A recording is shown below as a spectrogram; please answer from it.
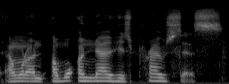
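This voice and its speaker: A man's voice: a little high, flat delivery, moderate pace, smooth, dry recording, studio quality. A young man talking casually as an interview guest, agreeable, slangy and enthusiastic. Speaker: guest on an interview, horror series creator. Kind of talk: casual chat.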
